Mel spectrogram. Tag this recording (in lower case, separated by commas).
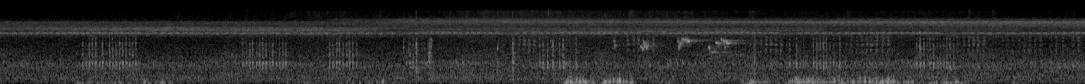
animal, bird, outside, rural or natural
